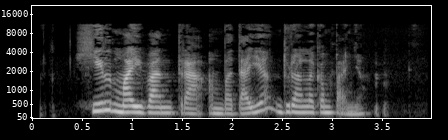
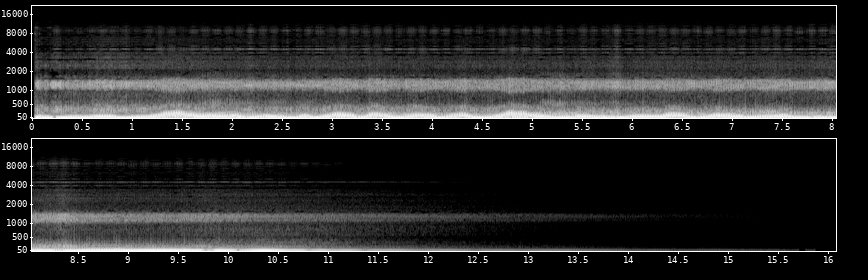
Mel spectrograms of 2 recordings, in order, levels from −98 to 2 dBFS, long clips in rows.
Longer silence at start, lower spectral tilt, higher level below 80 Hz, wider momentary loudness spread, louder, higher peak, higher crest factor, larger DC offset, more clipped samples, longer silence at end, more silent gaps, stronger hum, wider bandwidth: first, 0.45 s vs 0 s; second, -5 dB/octave vs -12 dB/octave; second, -80 dBFS vs -8 dBFS; first, 15 LU vs 11 LU; second, -29 LUFS vs -12 LUFS; second, -10 dBFS vs 0 dBFS; first, 20 dB vs 8 dB; neither; neither; second, 0.55 s vs 4.9 s; neither; neither; first, 11.5 kHz vs 1.6 kHz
